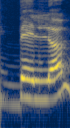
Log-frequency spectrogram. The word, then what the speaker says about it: homme: OK, ici bel homme parce que H ne se prononce pas.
